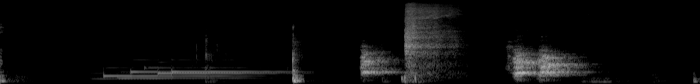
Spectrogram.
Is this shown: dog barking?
yes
